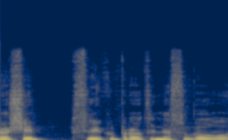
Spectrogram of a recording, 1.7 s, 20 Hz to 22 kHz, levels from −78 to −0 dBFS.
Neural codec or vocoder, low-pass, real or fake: codec, 44.1 kHz, 7.8 kbps, Pupu-Codec; 14.4 kHz; fake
